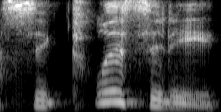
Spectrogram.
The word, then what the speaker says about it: cyclicity: Ah, cyclicity. There we go. That's how you pronounce that.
